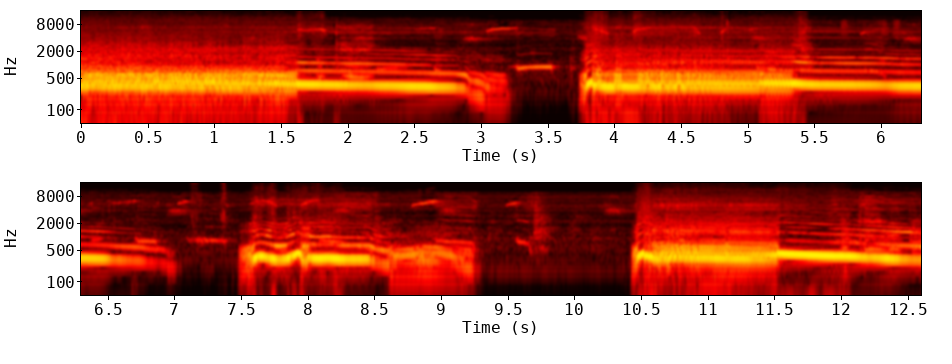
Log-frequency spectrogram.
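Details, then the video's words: Nanook, a one-year-old Alaskan Malamute, howls loudly indoors at dogs on a show, long sustained howls sliding downward, interrupted by wavering yodel-like notes and short yips, four howling bouts with brief gaps. "Alaskan Malamute Nanook howling at dog on tv! Very loud"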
